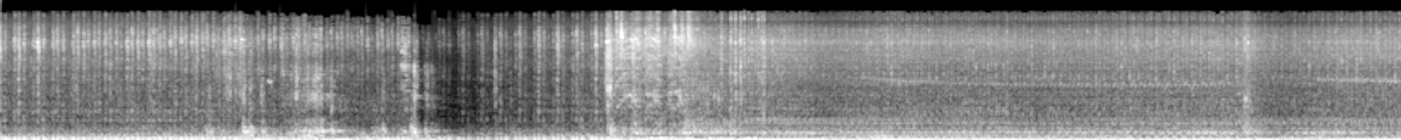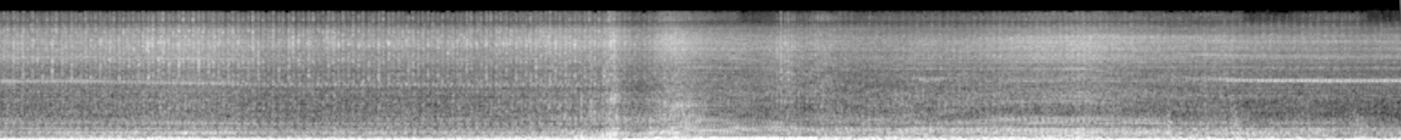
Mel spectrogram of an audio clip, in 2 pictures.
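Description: Motorcycle engine idling with a deep, steady rumble, picking up briefly about six seconds in. The bike is under way by the end.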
